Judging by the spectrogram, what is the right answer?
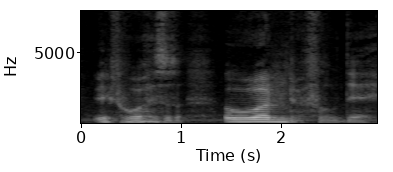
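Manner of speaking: faintly foreboding, somewhat ominous voice. Narrator reads his answer when his parents ask about his day: somewhat ominous voice. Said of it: "in a somewhat ominous voice".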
